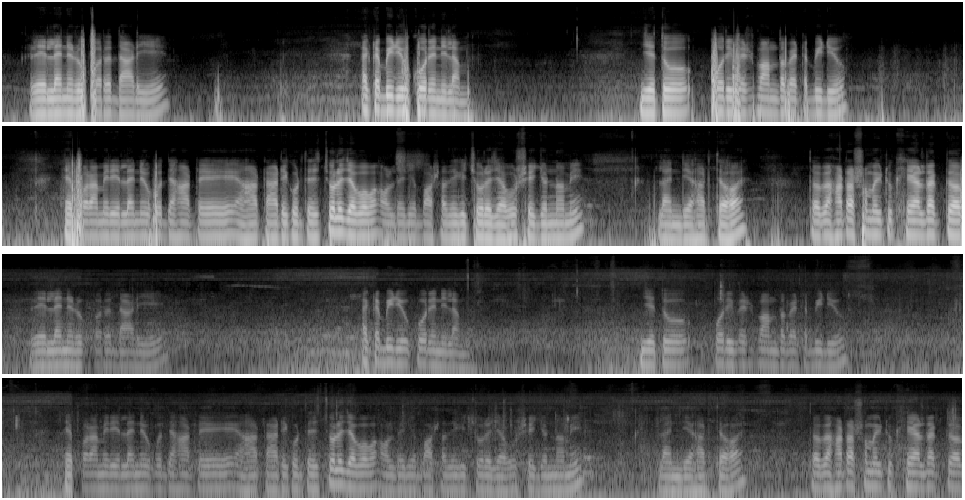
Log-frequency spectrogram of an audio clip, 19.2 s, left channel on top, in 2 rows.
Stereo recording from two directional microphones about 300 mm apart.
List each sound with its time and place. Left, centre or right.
0.3 s speech: left
3.6 s speech: left
6.4 s speech: left
10.2 s speech: left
